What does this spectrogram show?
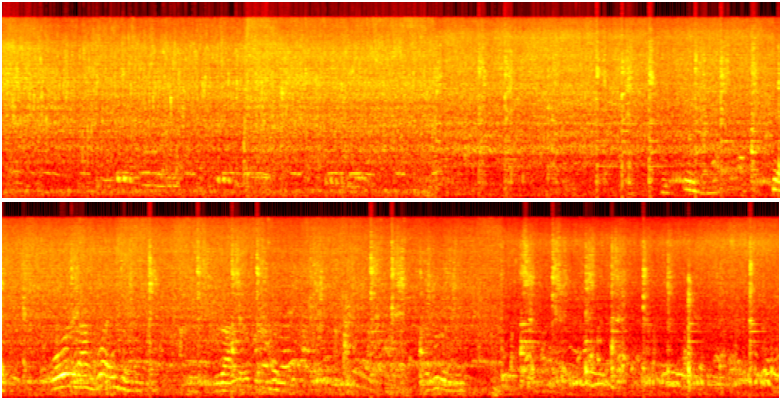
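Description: Small prawns sizzling in hot oil in a metal wok, just dropped in, the sizzle loudest at first and easing slightly. A metal spatula scrapes and clinks against the wok as they are stirred, the clinks more frequent in the second half.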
